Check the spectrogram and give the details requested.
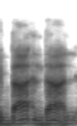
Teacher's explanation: your vocal cords activate before the release of the sound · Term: pre-voicing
